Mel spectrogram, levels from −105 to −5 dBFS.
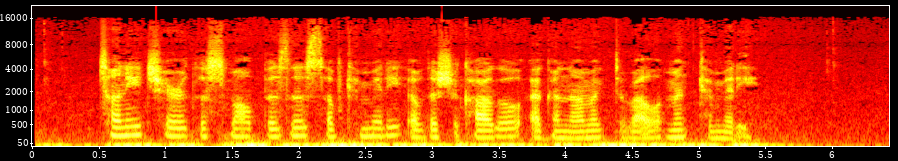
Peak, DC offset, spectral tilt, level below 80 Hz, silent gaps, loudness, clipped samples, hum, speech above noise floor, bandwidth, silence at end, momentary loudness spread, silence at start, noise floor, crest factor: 0 dBFS; under 0.1%; -2.5 dB/octave; -36 dBFS; none; -18 LUFS; under 0.1%; none; 28 dB; 16.5 kHz; 0.6 s; 10 LU; 0.05 s; -46 dBFS; 20 dB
